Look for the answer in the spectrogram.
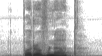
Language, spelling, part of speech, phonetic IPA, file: Czech, porovnat, verb, [ˈporovnat], Cs-porovnat.ogg
- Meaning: to compare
